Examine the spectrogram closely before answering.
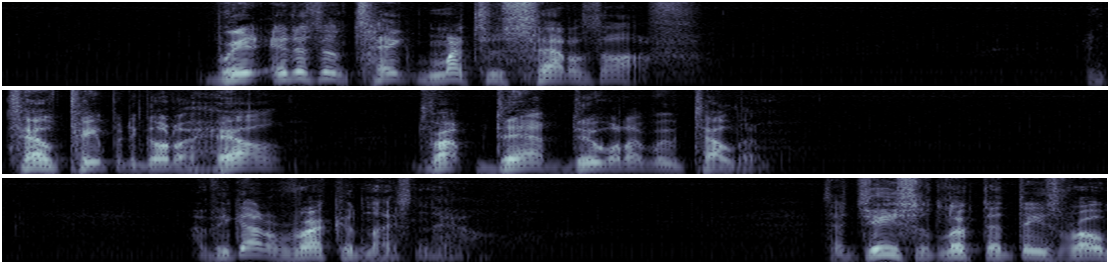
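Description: An elderly man speaks calmly and deliberately into a microphone, pausing between phrases.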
